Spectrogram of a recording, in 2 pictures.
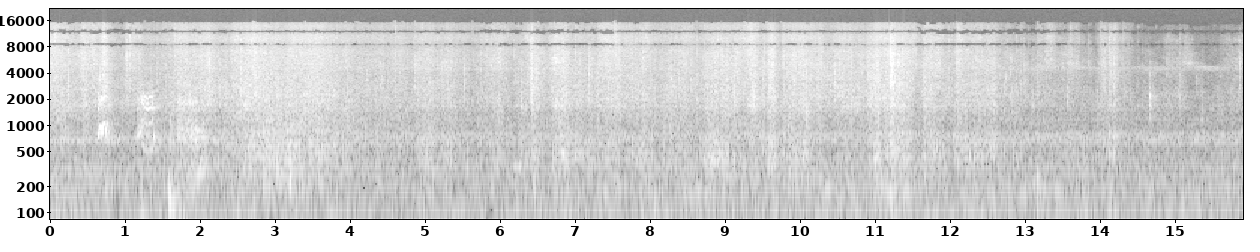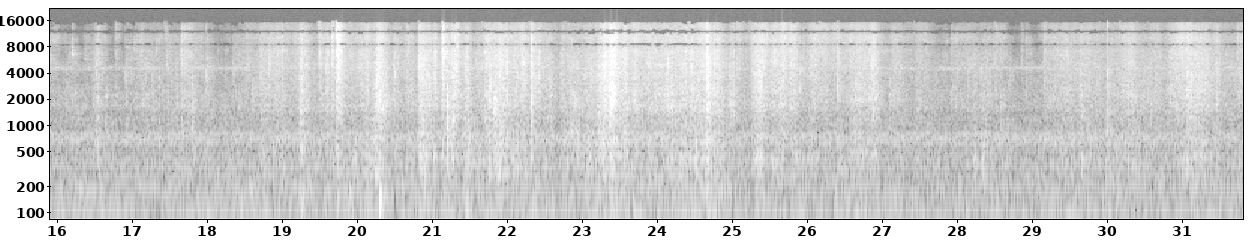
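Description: Faint rustling and scratching of American bully puppies shuffling about in wood shavings in a plastic pool, with a few small squeaks in the first couple of seconds.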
